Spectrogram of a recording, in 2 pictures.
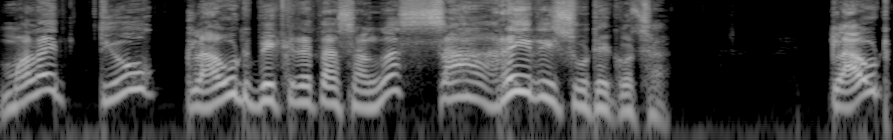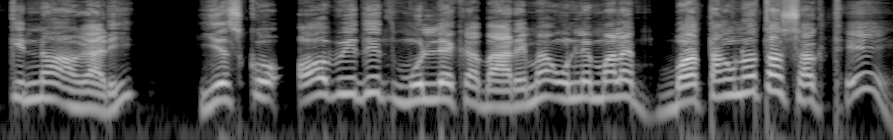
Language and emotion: Nepali, angry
